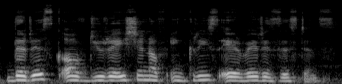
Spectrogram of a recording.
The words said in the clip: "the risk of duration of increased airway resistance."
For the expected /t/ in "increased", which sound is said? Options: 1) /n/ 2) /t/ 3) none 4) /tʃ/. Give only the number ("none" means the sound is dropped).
3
